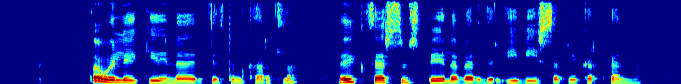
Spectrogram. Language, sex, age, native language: Icelandic, female, 30-39, Icelandic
